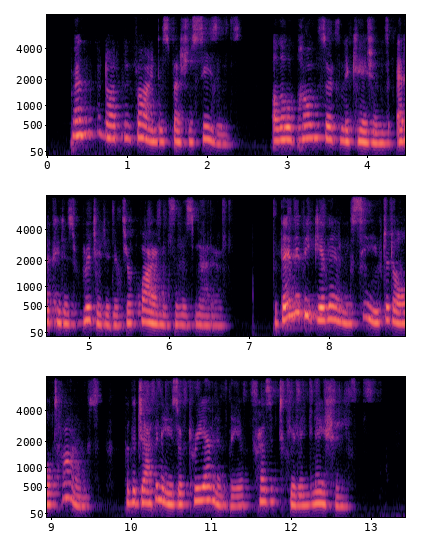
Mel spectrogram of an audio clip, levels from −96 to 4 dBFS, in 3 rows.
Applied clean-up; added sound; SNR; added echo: neural mask model DeepFilterNet 3.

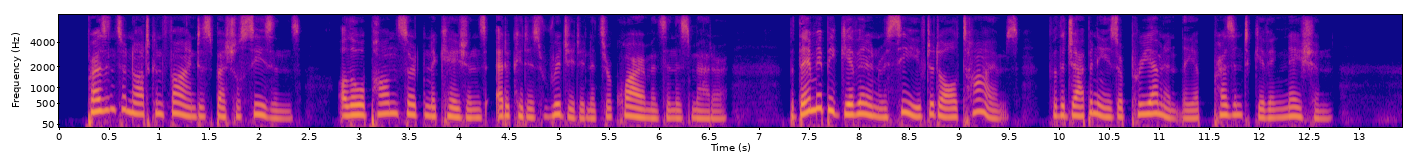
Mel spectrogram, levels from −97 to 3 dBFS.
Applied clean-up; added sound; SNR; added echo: none; none; none; none.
